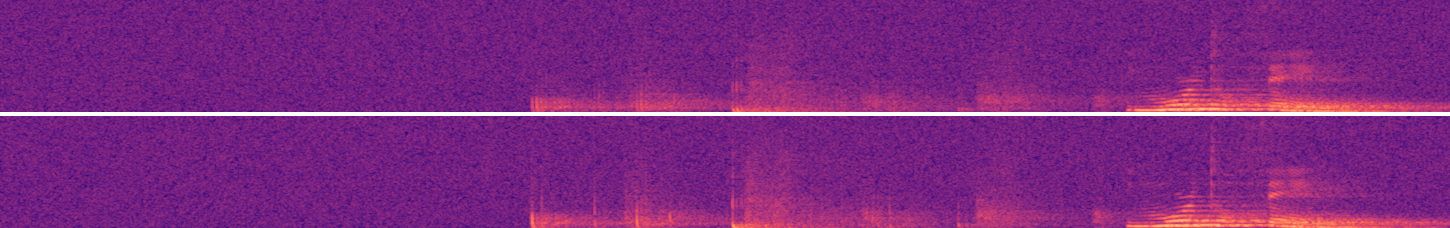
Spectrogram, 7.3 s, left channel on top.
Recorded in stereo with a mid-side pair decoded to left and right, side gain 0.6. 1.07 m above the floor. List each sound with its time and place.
2.6 s footsteps: 55° right, 6.5 m; by 5.5 s 30° right, 8 m
5.6 s a woman speaking: 20° right, 6 m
